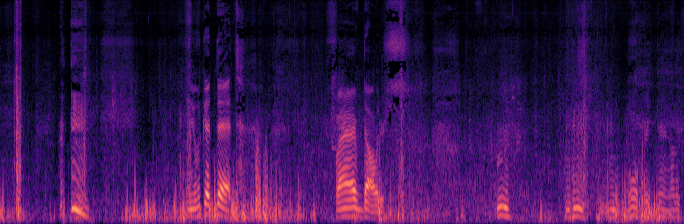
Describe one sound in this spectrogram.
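Stiff fabric rustles as a hand pulls it back.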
